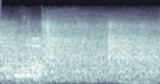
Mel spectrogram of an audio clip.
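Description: Faint ice-rink ambience: a low, even hiss of game sound with no distinct skate strokes, puck hits or crowd reactions standing out.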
